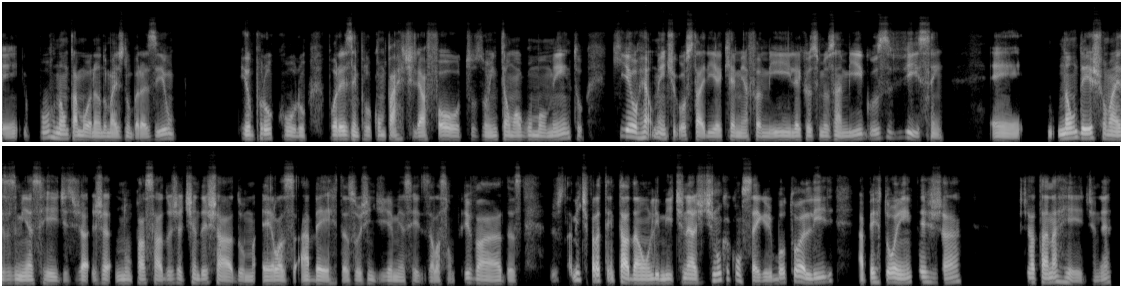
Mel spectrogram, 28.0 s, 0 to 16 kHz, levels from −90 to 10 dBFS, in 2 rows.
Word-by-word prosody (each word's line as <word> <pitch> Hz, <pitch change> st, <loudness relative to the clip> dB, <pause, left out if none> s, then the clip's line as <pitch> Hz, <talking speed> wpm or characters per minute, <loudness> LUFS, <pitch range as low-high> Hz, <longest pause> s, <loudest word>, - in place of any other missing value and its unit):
E, 75 Hz, +1 st, -4 dB, 0.3 s
por 135 Hz, +2 st, -5 dB
não 115 Hz, -3 st, +2 dB
estar 95 Hz, -, +1 dB
morando 85 Hz, -3 st, -1 dB
mais 80 Hz, -2 st, 0 dB
no -, -, -5 dB
Brasil, 95 Hz, +9 st, -2 dB, 0.8 s
eu 105 Hz, 0 st, +1 dB
procuro, 100 Hz, -6 st, -3 dB, 0.3 s
por 105 Hz, -, +1 dB
exemplo 100 Hz, -1 st, +1 dB
compartilhar 95 Hz, -2 st, 0 dB
fotos 90 Hz, -2 st, -2 dB
ou 85 Hz, -, -2 dB
então 90 Hz, 0 st, -2 dB
algum 90 Hz, +2 st, -3 dB
momento 95 Hz, +7 st, -2 dB, 0.4 s
que -, -, -6 dB
eu 150 Hz, -2 st, +7 dB
realmente 125 Hz, -3 st, 0 dB
gostaria 85 Hz, +1 st, +1 dB
que 95 Hz, -, -1 dB
a -, -, +1 dB
minha 85 Hz, -1 st, -2 dB
família, 90 Hz, +2 st, -1 dB
que 95 Hz, -, -5 dB
os 90 Hz, -, -1 dB
meus 90 Hz, -2 st, -2 dB
amigos 105 Hz, -, -1 dB
vissem. 130 Hz, -, -3 dB, 0.6 s
Eh, 85 Hz, -2 st, +1 dB, 0.5 s
não 120 Hz, +5 st, +5 dB
deixo 120 Hz, -4 st, +4 dB
mais 95 Hz, -2 st, +3 dB
as 95 Hz, -, -4 dB
minhas 90 Hz, -1 st, +1 dB
redes 85 Hz, -4 st, -3 dB
já -, -, +2 dB
já -, -, 0 dB
no 95 Hz, +2 st, -5 dB
passado 95 Hz, 0 st, 0 dB
eu -, -, -5 dB
já 110 Hz, -, -1 dB
tinha 115 Hz, -, +1 dB
deixado 85 Hz, -4 st, +2 dB, 0.2 s
elas 90 Hz, 0 st, +2 dB
abertas, 85 Hz, -1 st, 0 dB
hoje 90 Hz, +2 st, -4 dB
em -, -, -8 dB
dia 85 Hz, 0 st, -6 dB
minhas 80 Hz, -2 st, -4 dB
redes, -, -, -9 dB
elas -, -, -3 dB
são -, -, -9 dB
privadas, 85 Hz, -7 st, -1 dB, 0.4 s
justamente -, -, -2 dB
para -, -, +6 dB
tentar -, -, +5 dB
dar 100 Hz, -, +5 dB
um 95 Hz, 0 st, +3 dB
limite, 105 Hz, +2 st, 0 dB
né, 105 Hz, -1 st, +7 dB
gente 105 Hz, +11 st, +2 dB
nunca 175 Hz, +4 st, -2 dB
consegue, 85 Hz, -, +1 dB
botou 110 Hz, +8 st, 0 dB
ali, 115 Hz, +8 st, +2 dB, 0.3 s
apertou 120 Hz, 0 st, +3 dB
"enter", 120 Hz, +4 st, +1 dB
já 115 Hz, +2 st, 0 dB, 0.8 s
já 115 Hz, -, +3 dB
tá 110 Hz, -2 st, +4 dB
na 120 Hz, -, +4 dB
rede, 110 Hz, -, -5 dB
né? 100 Hz, +7 st, -2 dB
95 Hz, 165 wpm, -25 LUFS, 85-110 Hz, 0.8 s, eu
